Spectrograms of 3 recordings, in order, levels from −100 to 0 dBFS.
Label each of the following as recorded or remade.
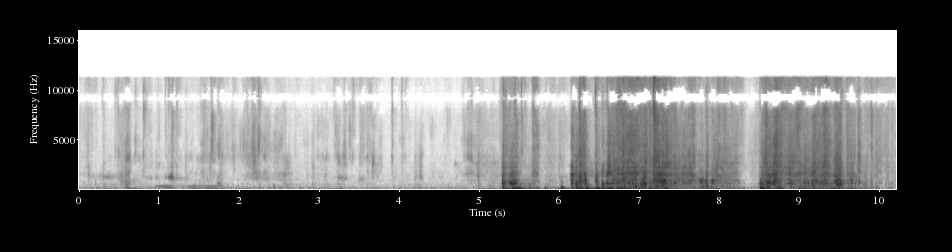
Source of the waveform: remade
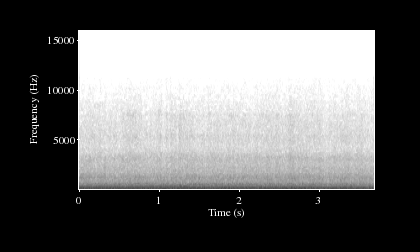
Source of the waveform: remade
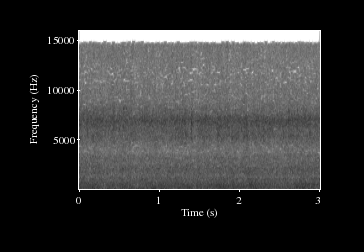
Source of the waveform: recorded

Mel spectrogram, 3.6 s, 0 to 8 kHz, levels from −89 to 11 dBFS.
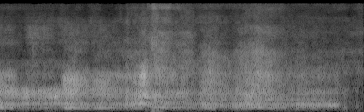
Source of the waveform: remade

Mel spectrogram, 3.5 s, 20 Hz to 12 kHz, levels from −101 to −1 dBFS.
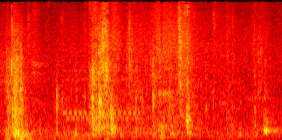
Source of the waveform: remade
